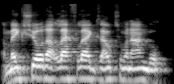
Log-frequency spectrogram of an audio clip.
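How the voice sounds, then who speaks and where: A British man in his fifties coaching a client through floor exercises on a video call, calm and encouraging, step by step. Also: mid-range voice, fairly quick. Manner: encouraging, talks a client through each movement step by step, says mate. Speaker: rehab coach. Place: home room, on the floor. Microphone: video call webcam.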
